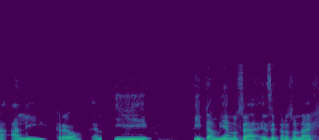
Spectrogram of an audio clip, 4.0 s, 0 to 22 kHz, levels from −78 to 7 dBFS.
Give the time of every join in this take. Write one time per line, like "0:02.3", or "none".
0:01.3

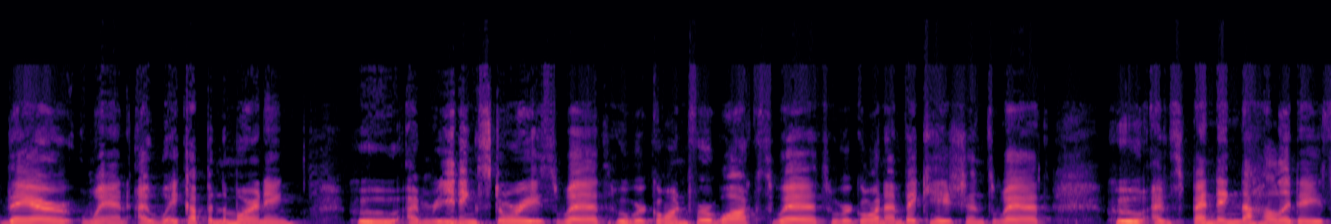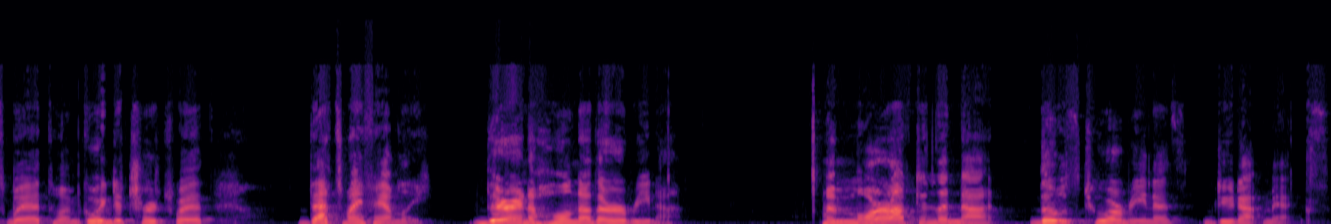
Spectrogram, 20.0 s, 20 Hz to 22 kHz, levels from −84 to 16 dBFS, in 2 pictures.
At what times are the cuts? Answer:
none

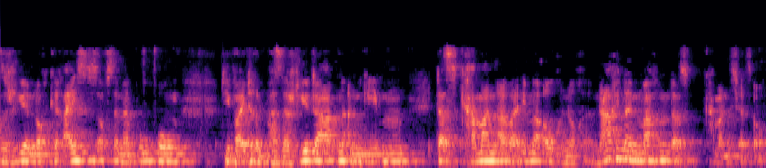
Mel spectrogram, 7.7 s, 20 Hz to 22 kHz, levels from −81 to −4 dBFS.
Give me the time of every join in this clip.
none

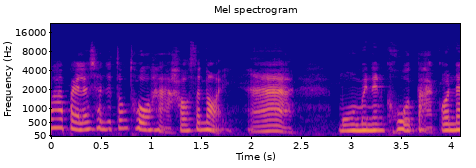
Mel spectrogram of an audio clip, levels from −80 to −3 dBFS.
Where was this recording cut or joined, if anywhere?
none

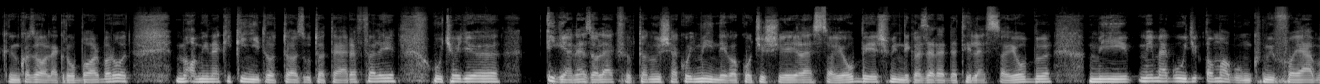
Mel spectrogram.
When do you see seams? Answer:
none

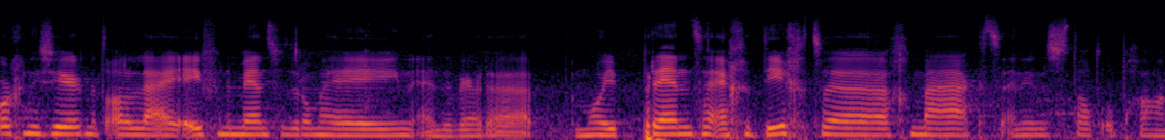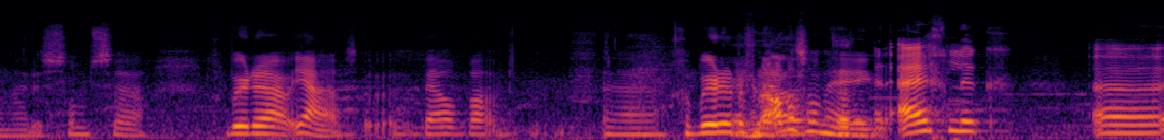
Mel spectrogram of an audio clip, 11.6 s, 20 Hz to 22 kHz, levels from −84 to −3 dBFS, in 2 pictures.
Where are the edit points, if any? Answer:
0:10.2

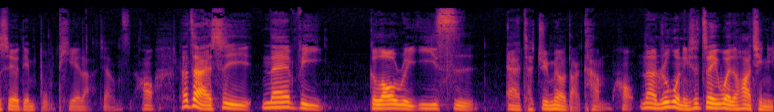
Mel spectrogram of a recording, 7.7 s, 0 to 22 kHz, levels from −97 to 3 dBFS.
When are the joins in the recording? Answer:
none

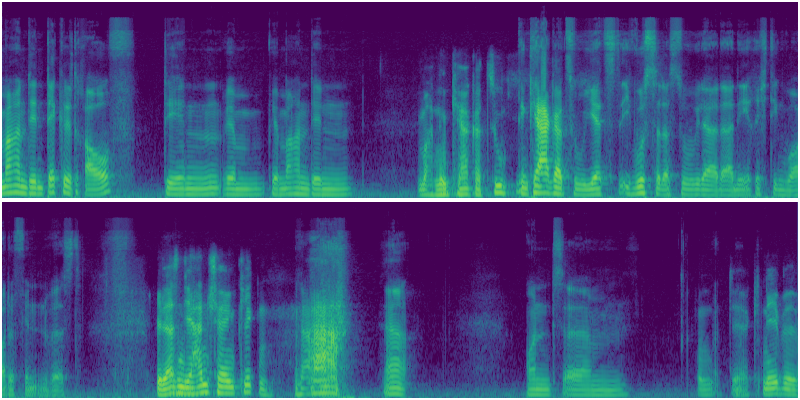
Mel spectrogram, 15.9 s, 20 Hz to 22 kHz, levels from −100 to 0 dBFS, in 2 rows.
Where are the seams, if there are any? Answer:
0:02.2

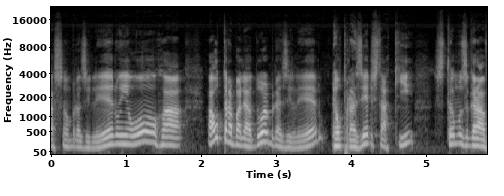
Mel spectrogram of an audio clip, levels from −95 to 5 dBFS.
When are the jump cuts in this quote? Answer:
0:03.7

